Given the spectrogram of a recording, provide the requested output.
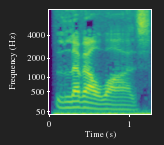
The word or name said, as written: Levallois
